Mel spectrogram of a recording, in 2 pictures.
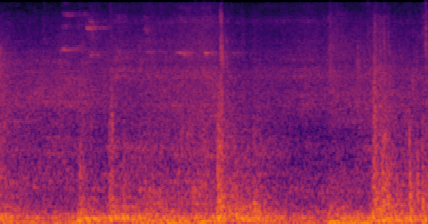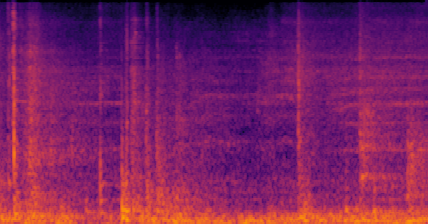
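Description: Stunt scooter wheels rolling over skatepark ramps with a steady low rumble, broken by several sharp knocks and clacks as the scooter lands and strikes ramp edges and rails.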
